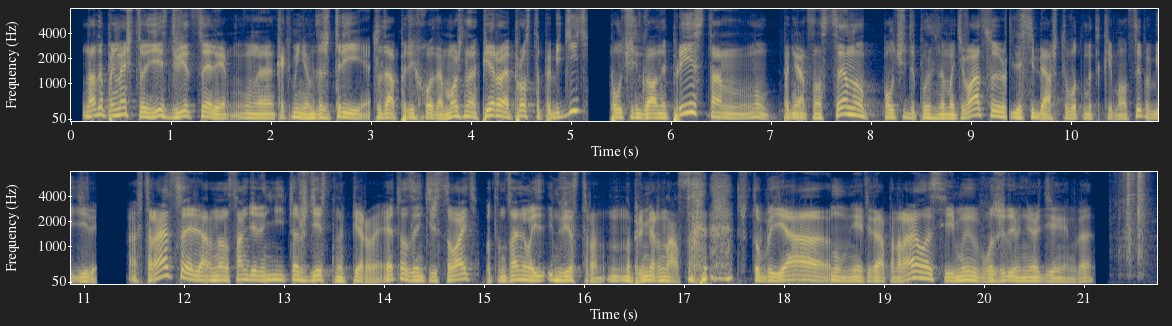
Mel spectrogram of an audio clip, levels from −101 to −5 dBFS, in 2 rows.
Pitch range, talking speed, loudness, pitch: 95-120 Hz, 180 wpm, -25 LUFS, 105 Hz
